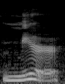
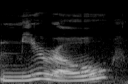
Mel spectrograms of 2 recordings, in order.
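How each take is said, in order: First: The last vowel is a weak schwa sound. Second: The last vowel is a full 'o' sound. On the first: The speaker calls it right. "there's a schwa sound here as well" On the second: The speaker calls it wrong. "it's not Miro, like an O"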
